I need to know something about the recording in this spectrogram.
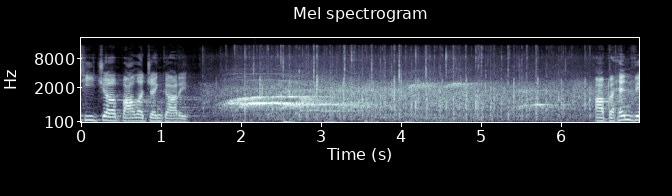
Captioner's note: audience applauding; audience cheering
